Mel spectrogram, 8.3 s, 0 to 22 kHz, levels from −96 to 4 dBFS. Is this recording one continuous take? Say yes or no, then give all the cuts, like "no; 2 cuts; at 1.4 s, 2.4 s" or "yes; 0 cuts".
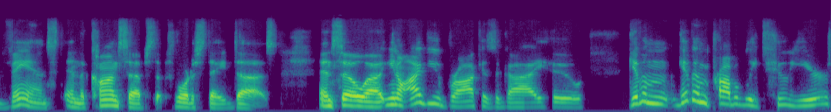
yes; 0 cuts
